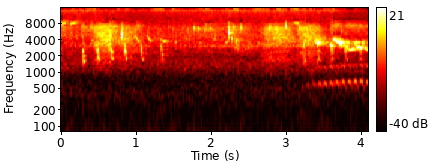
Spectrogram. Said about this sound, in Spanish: Y estamos unos meses más tarde, al caer la tarde, la hora del cambio de guardia, en que los últimos petirrojos del día dan paso a los primeros cárabos de la noche. Este que ulula es el cárabo, el mirlo, pero es el crepúsculo.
